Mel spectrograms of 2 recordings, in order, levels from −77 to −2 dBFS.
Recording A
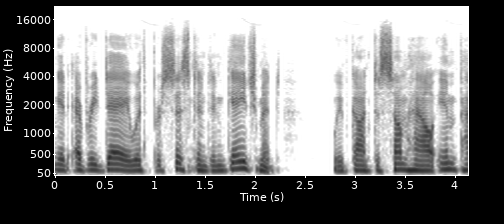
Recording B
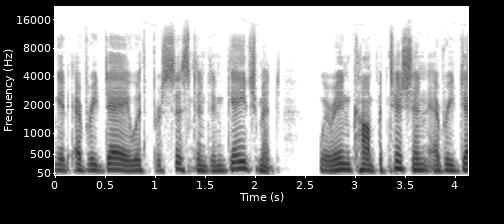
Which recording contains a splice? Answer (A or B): A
